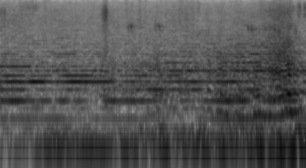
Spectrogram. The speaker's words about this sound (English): The field is littered with dozens of buffalo carcasses. Flies buzz around the bloody remains.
